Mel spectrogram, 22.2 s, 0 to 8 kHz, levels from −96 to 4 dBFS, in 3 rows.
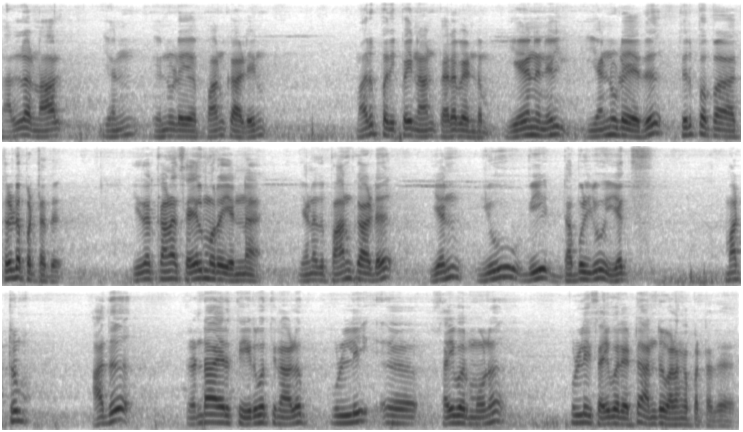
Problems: background sounds at intervals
